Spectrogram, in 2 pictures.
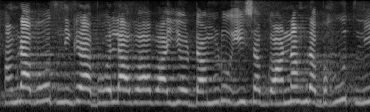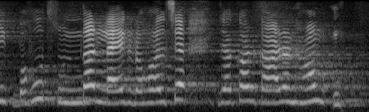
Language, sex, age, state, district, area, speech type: Maithili, female, 18-30, Bihar, Supaul, rural, spontaneous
